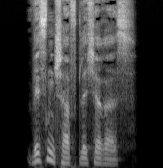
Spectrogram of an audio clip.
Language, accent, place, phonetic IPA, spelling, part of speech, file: German, Germany, Berlin, [ˈvɪsn̩ʃaftlɪçəʁəs], wissenschaftlicheres, adjective, De-wissenschaftlicheres.ogg
- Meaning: strong/mixed nominative/accusative neuter singular comparative degree of wissenschaftlich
